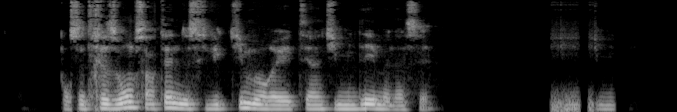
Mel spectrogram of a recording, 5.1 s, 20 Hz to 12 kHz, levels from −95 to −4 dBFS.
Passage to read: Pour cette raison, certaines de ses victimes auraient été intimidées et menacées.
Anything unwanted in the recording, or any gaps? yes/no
yes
